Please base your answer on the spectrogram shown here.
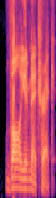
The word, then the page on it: volumetric: American English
